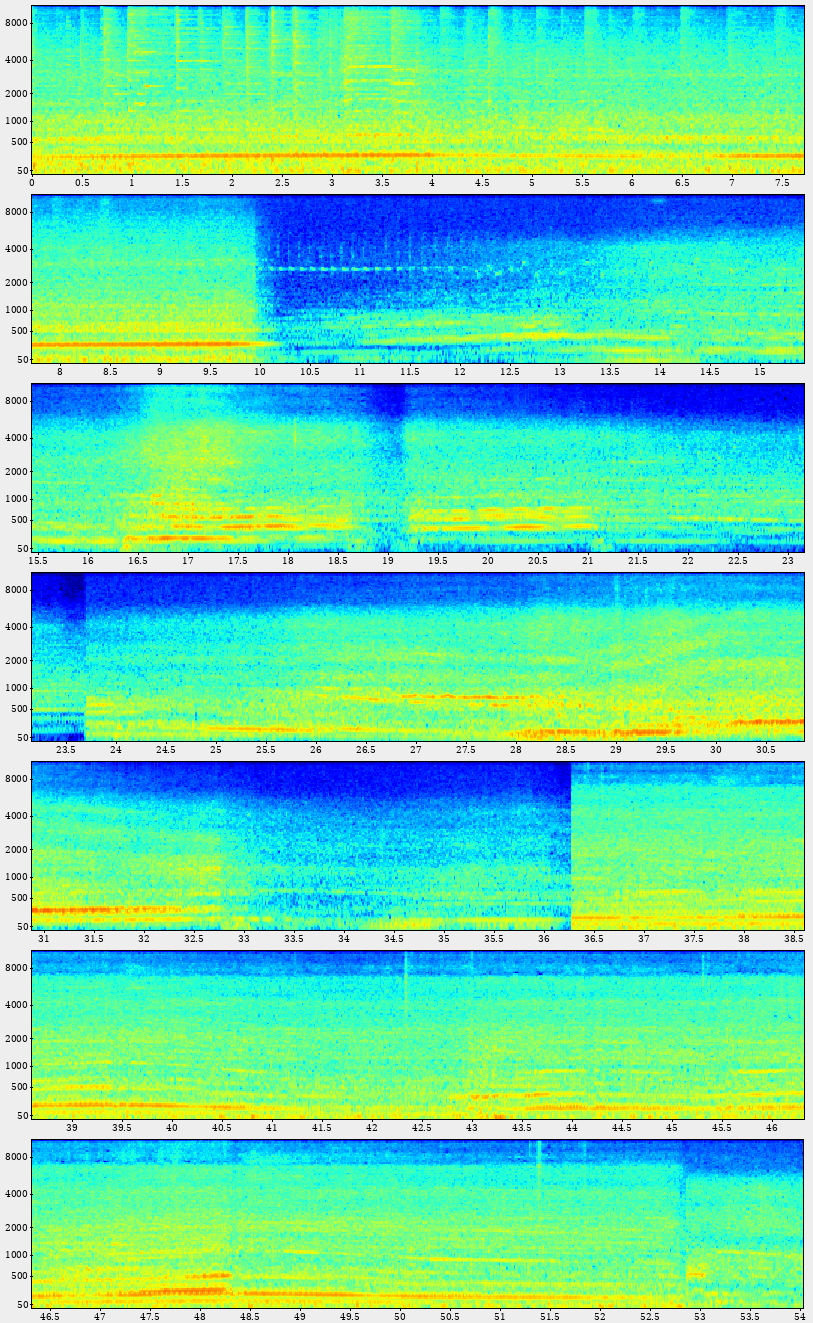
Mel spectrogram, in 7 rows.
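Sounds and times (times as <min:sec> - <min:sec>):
car engine revving: 0:00.0 - 0:10.3, 0:23.7 - 0:54.0.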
